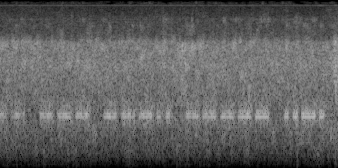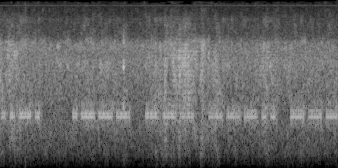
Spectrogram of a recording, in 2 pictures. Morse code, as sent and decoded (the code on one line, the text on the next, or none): none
